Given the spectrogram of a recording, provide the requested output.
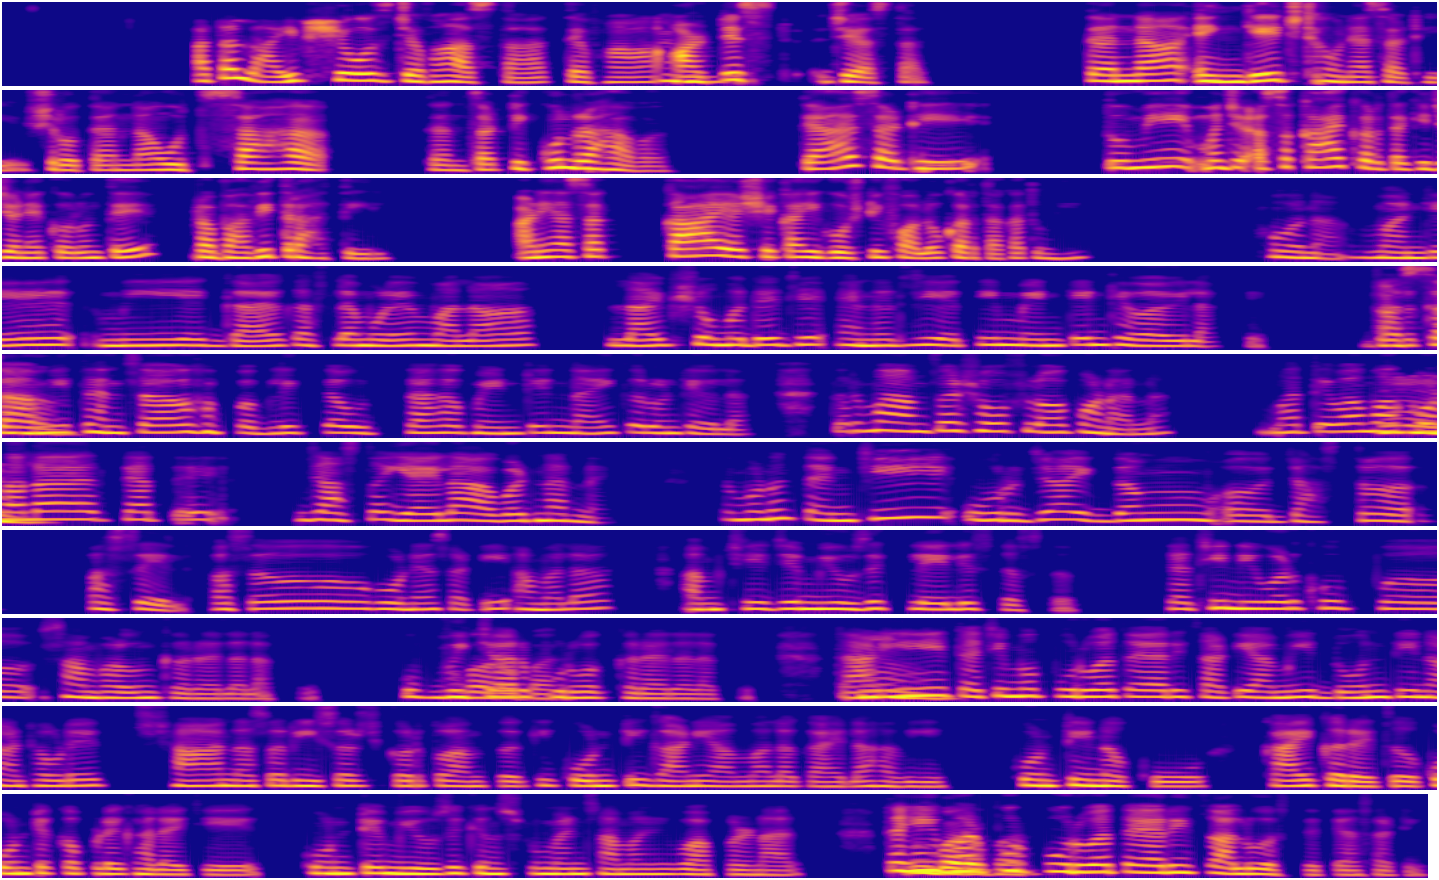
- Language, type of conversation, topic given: Marathi, podcast, लाईव्ह शोमध्ये श्रोत्यांचा उत्साह तुला कसा प्रभावित करतो?
- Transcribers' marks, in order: in English: "लाईव्ह शोज"; in English: "लाईव्ह शोमध्ये"; laughing while speaking: "त्यांचा पब्लिकचा उत्साह मेंटेन नाही … फ्लॉप होणार ना"; in English: "म्युझिक प्लेलिस्ट"; in English: "म्युझिक इन्स्ट्रुमेंट्स"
